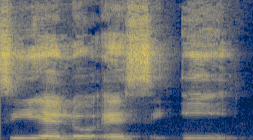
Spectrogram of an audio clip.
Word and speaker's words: close: And again, if it is spelled as CLOSE, but it rhymes with doors, close, then it means to shut.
